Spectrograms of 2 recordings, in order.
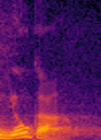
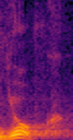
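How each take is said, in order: First: The word ends with a final vowel sound. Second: The word ends on a consonant, no final vowel. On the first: This is not how Indian speakers say it. "they don't say yoga" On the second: This is how Indian speakers say it. "they say yog"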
